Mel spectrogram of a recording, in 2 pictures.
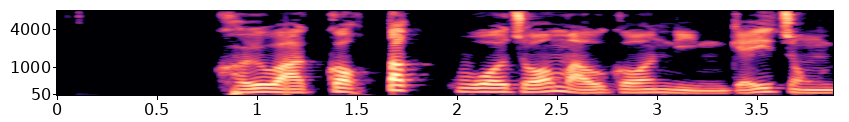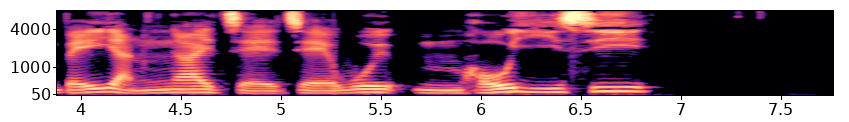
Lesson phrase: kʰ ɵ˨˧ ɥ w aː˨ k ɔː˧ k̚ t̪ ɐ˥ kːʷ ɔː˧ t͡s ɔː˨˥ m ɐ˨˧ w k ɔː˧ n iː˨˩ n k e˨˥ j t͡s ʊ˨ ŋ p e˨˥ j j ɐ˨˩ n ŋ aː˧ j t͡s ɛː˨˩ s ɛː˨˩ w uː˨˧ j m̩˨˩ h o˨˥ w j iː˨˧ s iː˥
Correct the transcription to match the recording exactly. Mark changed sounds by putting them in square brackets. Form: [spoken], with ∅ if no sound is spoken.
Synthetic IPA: kʰ ɵ˨˧ ɥ w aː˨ k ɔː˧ k̚ t̪ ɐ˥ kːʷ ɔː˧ t͡s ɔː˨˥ m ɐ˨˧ w k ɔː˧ n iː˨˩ n k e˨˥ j t͡s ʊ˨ ŋ p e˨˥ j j ɐ˨˩ n ŋ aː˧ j t͡s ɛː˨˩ [t͡s] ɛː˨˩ w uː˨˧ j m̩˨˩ h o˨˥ w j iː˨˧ s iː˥

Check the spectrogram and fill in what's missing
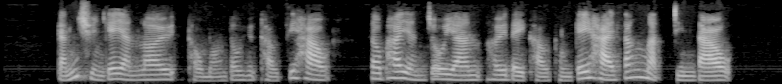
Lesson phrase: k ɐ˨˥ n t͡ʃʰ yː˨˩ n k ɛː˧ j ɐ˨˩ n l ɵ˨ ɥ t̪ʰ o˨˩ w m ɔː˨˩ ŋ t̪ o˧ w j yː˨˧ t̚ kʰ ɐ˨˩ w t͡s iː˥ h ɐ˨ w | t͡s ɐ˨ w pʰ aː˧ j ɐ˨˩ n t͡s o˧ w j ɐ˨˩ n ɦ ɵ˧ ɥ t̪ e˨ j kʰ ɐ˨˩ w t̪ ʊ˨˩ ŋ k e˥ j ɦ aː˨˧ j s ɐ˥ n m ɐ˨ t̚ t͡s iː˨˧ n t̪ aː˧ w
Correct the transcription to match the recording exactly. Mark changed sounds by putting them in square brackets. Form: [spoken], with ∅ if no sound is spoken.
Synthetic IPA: k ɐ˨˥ n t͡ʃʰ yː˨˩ n k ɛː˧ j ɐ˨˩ n l ɵ˨ ɥ t̪ʰ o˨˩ w m ɔː˨˩ ŋ t̪ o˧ w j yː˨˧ t̚ kʰ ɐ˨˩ w t͡s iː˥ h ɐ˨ w | t͡s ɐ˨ w pʰ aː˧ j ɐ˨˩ n t͡s o˧ w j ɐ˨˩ n ɦ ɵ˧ ɥ t̪ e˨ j kʰ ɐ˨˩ w [t̪ʰ] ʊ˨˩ ŋ k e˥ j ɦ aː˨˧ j s ɐ˥ [ŋ] m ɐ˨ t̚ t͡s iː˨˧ n t̪ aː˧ w

